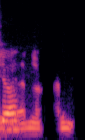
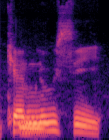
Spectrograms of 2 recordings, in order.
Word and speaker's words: Kenosha: Kenosha. That's crazy. I've never heard that. Maniwaki is. Kenosha. It should be Kenusi, which roughly means place of the pike.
